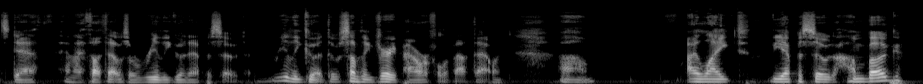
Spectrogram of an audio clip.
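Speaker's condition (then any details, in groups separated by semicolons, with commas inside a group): Cleft lip and palate; treated as a baby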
